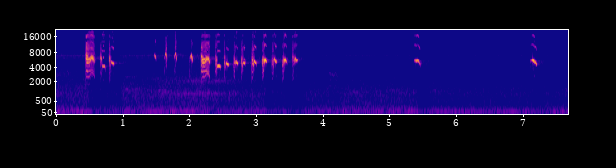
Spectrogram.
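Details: Konin song played to provoke rival birds: a fast run of about a dozen high, bright, clipped notes repeated quickly for two seconds, then pauses broken by two lone chirps.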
